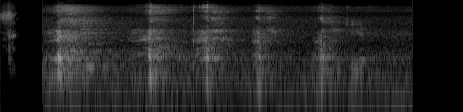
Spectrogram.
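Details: Several short, deliberate coughs on request from a male patient during a hernia examination by a medical student, with a hand on the swelling to palpate for a cough impulse.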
